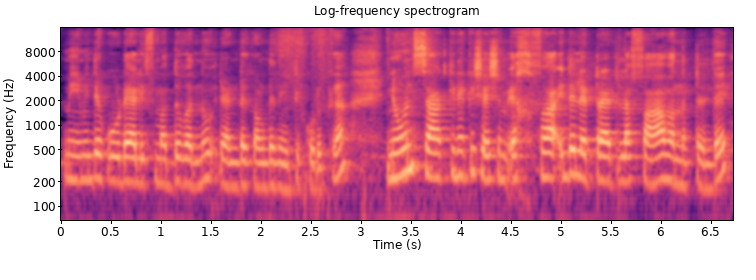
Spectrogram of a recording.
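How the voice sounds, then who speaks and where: Woman, recitation teacher for an online tajweed class, warm, mid-pitched, methodical. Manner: steady step-by-step instruction, often ending with a gentle check-in; breaks into slow, high, sustained chanting for verse examples.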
